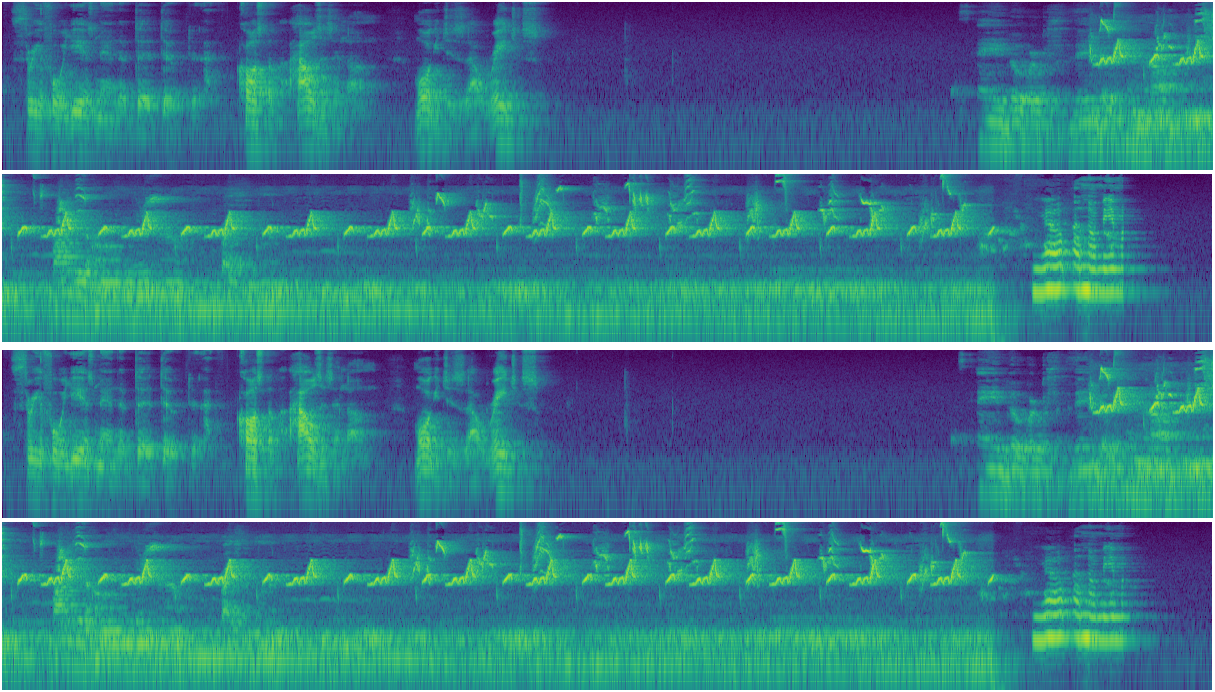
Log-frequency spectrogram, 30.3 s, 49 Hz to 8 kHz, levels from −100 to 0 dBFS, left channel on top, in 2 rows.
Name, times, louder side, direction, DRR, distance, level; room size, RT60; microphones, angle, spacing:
voice 1, 0.1-2.6 2.9-4.5 5.2-6.7, right 3 dB, 35° right, 1.0 m, -28 dB
voice 2, 11.9-15.3 15.8-17.4 17.7-18.6, right 1 dB, 85° right, 6.6 m, -32 dB
sound 1, 13.6-27.6, right 2 dB, 10° right, 0.5 m, -19 dB
voice 3, 28.0-29.2, left 3 dB, 40° left, 0.6 m, -19 dB
17.5 x 6.7 x 7.3 m
head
